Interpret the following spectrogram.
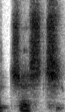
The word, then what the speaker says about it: Cześć: I say Cześć to my friends over there. I've been coached by Fake One to pronounce the ch on the end, so hopefully I'm doing him justice.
